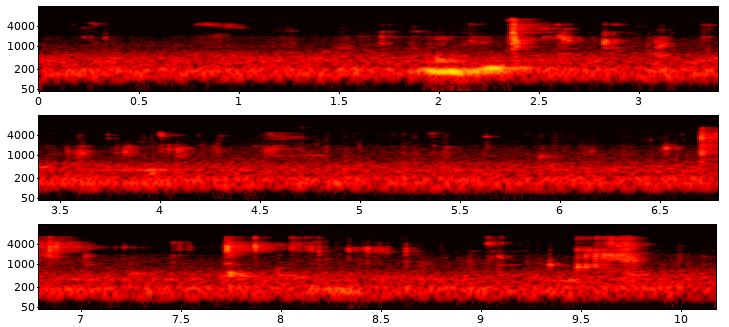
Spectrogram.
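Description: Close-miked chewing and biting of a tripe salad with raw vegetables: wet mouth clicks and crisp crunches, with louder bursts about two seconds in and again from about seven to ten seconds in.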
